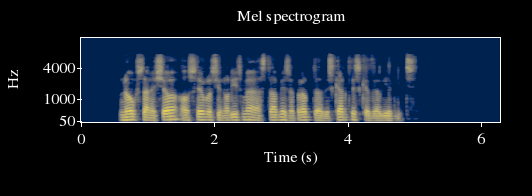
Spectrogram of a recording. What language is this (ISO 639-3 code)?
cat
